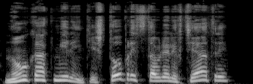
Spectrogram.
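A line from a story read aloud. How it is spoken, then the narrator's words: Saccharine coaxing tone. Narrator (Russian): Нотариус, почитая своей обязанностью приласкать детей, спросил мальчика слащавым тоном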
